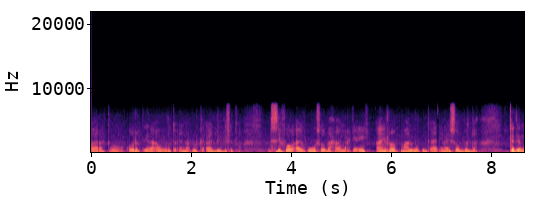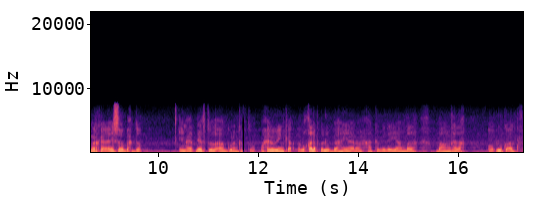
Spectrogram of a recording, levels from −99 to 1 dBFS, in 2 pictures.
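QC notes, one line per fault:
6.92–6.95 s and 11.67–11.76 s: lost AMR speech frames. One 20 ms frame drops first, then two frames (40 ms) in a row. The decoder fills the gaps by repeating its last good pitch and vocal tract settings at falling gain. The single lost frame sounds like a brief dip or warble, and in the two-frame run the voice drops to near silence, then comes back weak or rough for a moment.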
